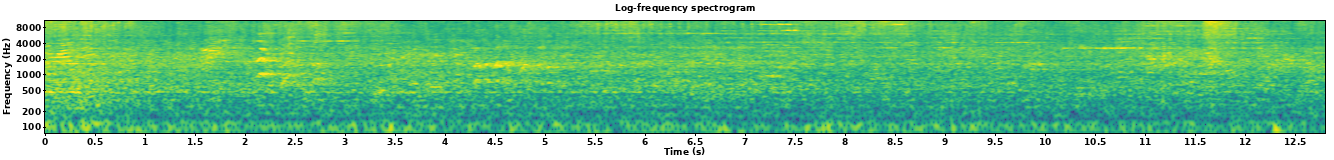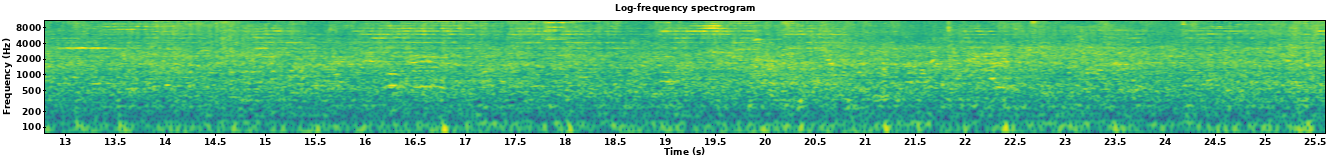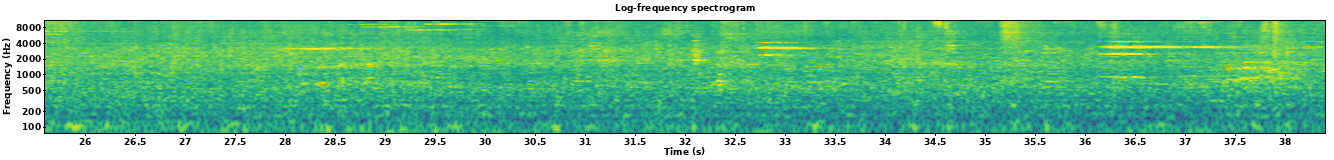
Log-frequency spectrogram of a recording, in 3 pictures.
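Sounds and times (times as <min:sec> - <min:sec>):
trains and machinery rumbling in a busy train station: 0:00.0 - 0:38.3
voices murmuring: 0:00.0 - 0:38.3
brighter clinks, squeals and short tones: 0:32.6 - 0:33.4, 0:36.0 - 0:38.3.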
